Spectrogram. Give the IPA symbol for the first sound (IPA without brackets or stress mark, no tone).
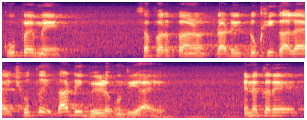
k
